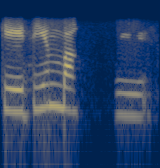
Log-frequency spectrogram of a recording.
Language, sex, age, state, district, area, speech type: Telugu, female, 30-45, Andhra Pradesh, Eluru, rural, conversation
